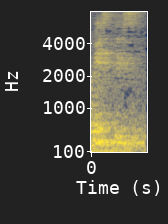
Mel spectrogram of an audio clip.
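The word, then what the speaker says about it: πίστις: Esta palabra se pronuncia pistis y puede significar fe, fidelidad, fiel, gracia.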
